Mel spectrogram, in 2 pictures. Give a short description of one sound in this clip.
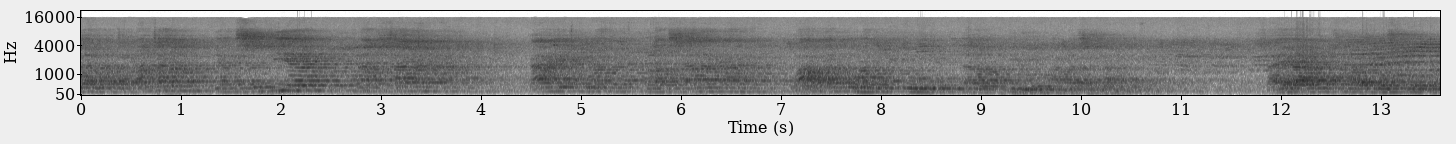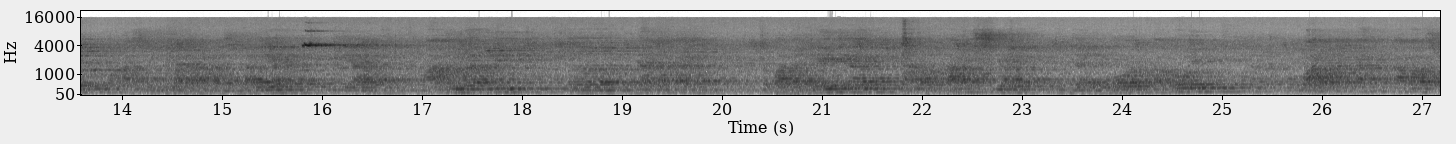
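A man sings slowly through a loudspeaker in a large echoing hall.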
